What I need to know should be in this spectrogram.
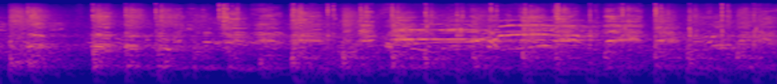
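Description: Music with drums plays loudly over a loudspeaker outdoors.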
